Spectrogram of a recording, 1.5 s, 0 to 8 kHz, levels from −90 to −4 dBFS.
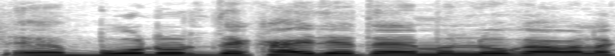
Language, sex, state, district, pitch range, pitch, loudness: Bhojpuri, male, Bihar, Muzaffarpur, 210-220 Hz, 215 Hz, -12 LUFS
